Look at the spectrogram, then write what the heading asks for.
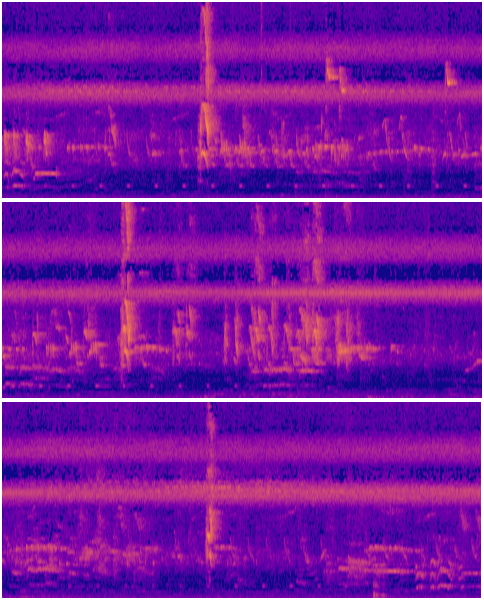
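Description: Small birds chirping and calling over a steady high whine, with three sharp clicks standing out.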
